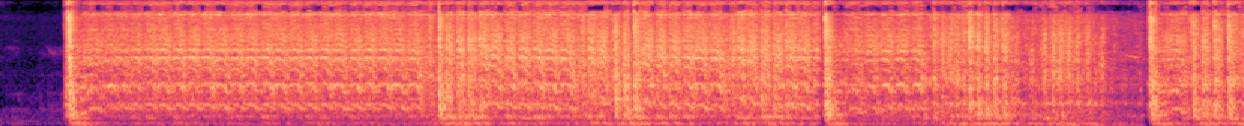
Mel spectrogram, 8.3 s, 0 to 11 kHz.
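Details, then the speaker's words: Perkins 40 hp saltwater-cooled marine diesel, first start after a couple of years, after an earlier backfire through the intake: it catches after a short crank and settles into a steady diesel clatter with rises on throttle; running properly. "if that stabilizes if that temperature stabilizes there then um you're in business yeah yeah yeah you're you're running"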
